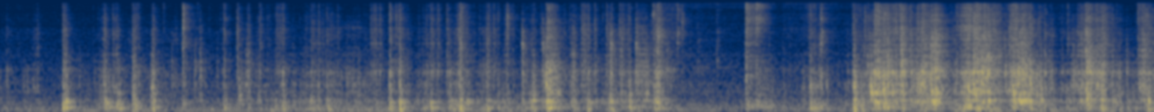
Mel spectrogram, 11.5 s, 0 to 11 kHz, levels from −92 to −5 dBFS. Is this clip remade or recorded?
recorded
